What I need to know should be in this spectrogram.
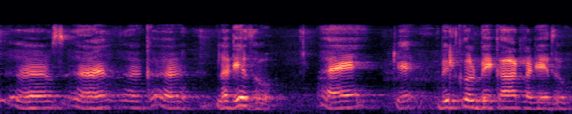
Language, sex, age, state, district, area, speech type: Sindhi, male, 60+, Delhi, South Delhi, urban, spontaneous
